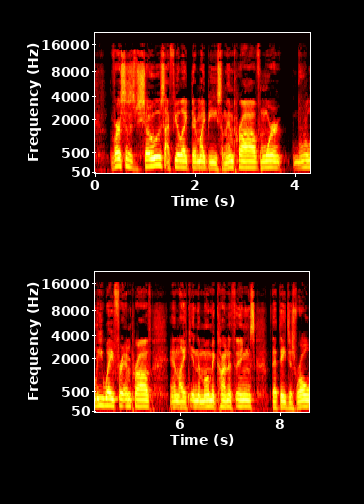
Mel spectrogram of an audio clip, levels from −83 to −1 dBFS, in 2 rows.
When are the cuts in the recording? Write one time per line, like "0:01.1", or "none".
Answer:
none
